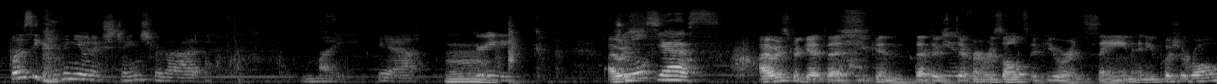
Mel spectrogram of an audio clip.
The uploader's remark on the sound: Please note that this recording was originally made for posterity rather than public release, and therefore our usually lax recording discipline is even more in evidence.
